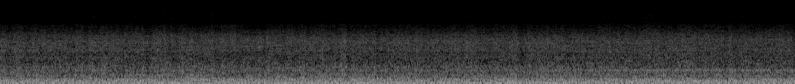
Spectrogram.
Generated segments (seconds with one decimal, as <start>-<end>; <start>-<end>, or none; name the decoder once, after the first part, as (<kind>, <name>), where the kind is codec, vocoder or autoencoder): 1.6-3.0 (codec, SNAC)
